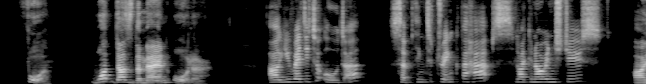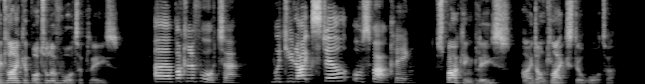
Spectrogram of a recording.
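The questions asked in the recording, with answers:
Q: What does the man order?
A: a bottle of sparkling water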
